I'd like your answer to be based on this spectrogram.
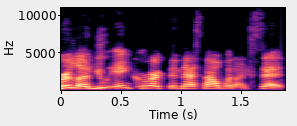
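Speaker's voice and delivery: blunt, rude, combative, confrontational tone. Speaker demonstrating to women how tone matters when talking to a man, rude confrontational tone. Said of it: "but they both came off differently".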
